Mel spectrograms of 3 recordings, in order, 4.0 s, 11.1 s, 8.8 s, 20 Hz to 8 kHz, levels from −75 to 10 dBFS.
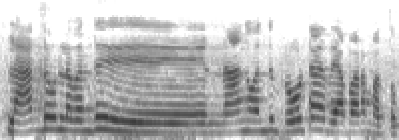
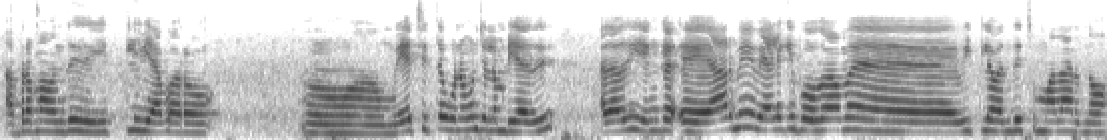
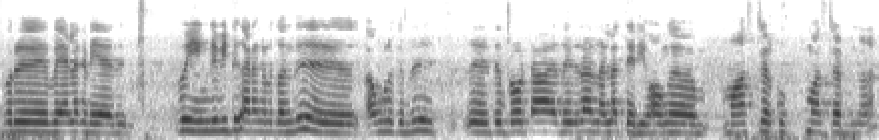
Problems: constant background noise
